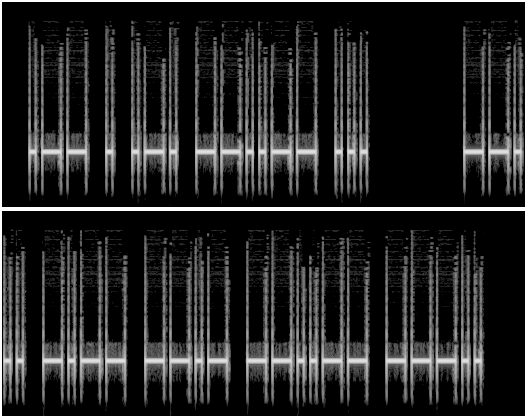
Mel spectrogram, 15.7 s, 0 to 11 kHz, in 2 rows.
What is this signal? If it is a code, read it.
Morse code, heard as a keyed tone, about 13 wpm, 800 Hz. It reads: WER,S 7YQ,8
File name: LEZIONI / 10 SIGNS / 10D COMA 12wpm 2544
